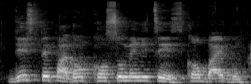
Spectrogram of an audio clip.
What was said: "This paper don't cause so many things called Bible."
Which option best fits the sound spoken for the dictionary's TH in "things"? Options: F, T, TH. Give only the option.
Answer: T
